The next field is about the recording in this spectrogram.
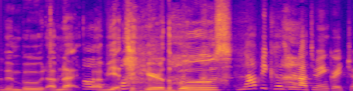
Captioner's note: laughs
